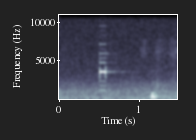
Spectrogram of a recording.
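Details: A Coopop electric scooter's alarm disarms with one short high beep, then a quick lower chirp about half a second later, over a quiet background.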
